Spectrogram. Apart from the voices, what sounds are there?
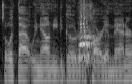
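dog barking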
